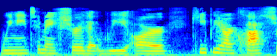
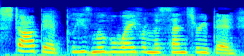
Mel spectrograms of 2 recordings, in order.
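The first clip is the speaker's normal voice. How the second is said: harsh, loud, aggressive scolding voice, pitched up; 7 semitones higher than usual. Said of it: "in a loud and aggressive voice".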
